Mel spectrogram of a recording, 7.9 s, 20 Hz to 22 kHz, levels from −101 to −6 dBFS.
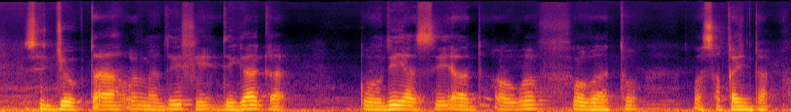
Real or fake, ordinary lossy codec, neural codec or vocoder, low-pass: fake; none; codec, 44.1 kHz, 2.6 kbps, SNAC; none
